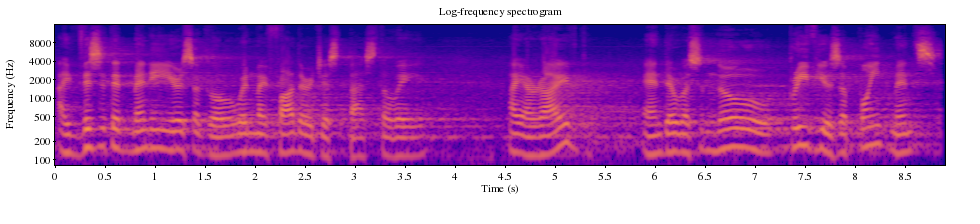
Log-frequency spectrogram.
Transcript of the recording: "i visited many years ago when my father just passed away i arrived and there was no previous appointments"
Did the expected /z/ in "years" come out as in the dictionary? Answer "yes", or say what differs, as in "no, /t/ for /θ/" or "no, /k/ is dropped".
no, /s/ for /z/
